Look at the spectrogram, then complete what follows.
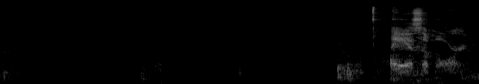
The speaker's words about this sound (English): Again, y'all know this is uncut, so I drink my water and I'm in my face.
